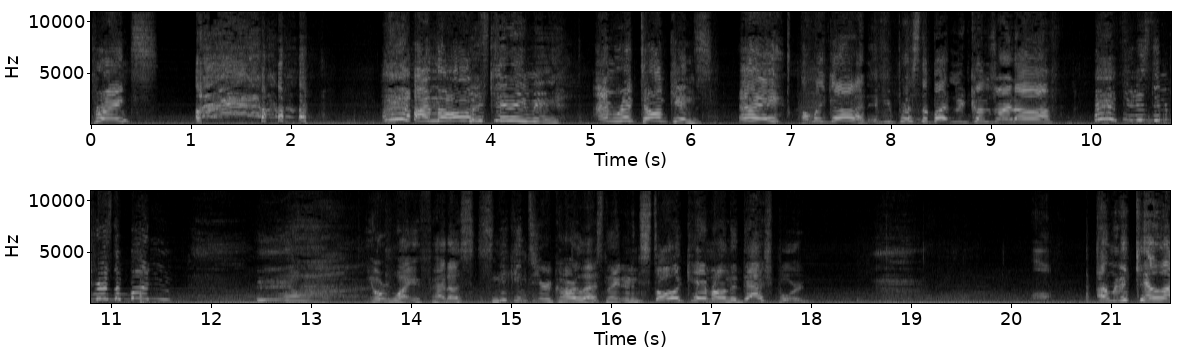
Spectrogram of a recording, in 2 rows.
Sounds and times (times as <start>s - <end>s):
Speech: 0.0s - 0.7s, 3.2s - 11.6s, 13.6s - 18.0s, 20.2s - 21.5s.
